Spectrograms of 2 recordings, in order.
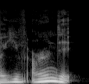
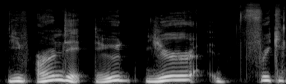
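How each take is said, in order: First: Said in the usual way. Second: Hyped-up praise. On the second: Retold or imitated. Comedian hyping up the bus driver, excited praise. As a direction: voice jumping higher, pumped and cheering. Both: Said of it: "'cause I go".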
